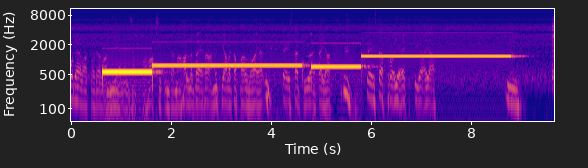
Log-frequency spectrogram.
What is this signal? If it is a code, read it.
Two-tone page, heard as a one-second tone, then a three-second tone, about 570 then 770 Hz, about 730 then 1180 Hz, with a squelch burst at the end, room echo and speech in Finnish.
